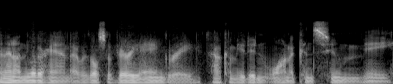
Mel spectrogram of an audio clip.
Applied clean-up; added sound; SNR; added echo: neural separator model SepFormer DNS4.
